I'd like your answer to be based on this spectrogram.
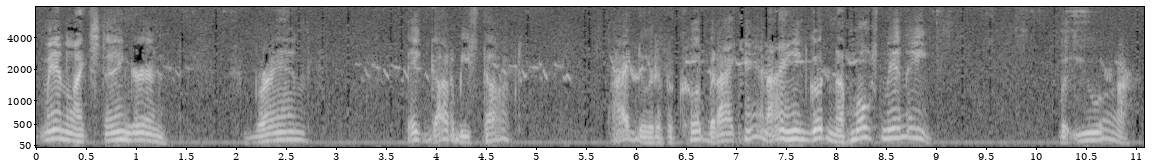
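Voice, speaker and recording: A man's voice: a little high, animated, unhurried, gravelly, pauses often, a bit bright, exaggerated voice. A man playing an earnest, loyal cowtown sidekick in a 1950s western radio drama, with a drawling rural American western accent. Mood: sombre, earnest. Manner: drawling, plain-spoken, deferential. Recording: noisy 1950s radio recording, outdoor sound effects.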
